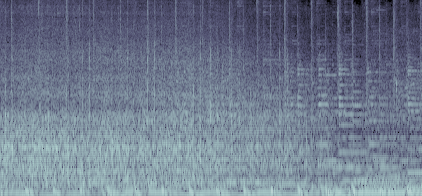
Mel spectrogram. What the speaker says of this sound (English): From Oase Station, we ride the train to Odomari Station.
